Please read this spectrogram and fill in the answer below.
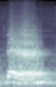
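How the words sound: It is said in an American accent. "American people pronounce better"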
